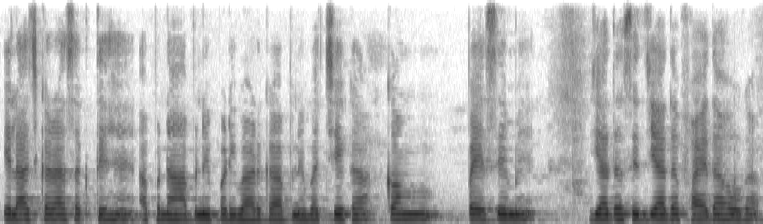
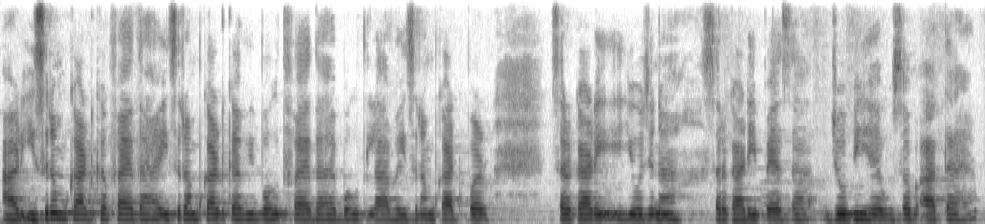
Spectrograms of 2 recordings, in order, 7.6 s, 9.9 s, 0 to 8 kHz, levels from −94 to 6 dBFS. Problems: none marked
